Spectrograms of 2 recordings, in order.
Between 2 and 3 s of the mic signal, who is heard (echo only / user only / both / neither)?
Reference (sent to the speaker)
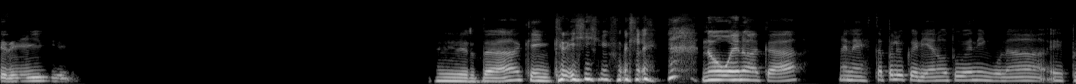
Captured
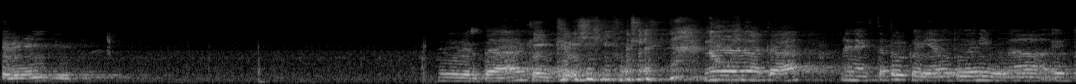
neither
